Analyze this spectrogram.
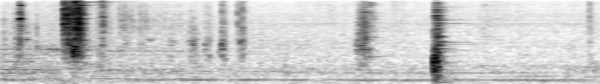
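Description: A few sharp metallic clinks and knocks of tools against a large wood lathe's steel rest, the loudest about half a second in, over a faint steady hum of the lathe running.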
